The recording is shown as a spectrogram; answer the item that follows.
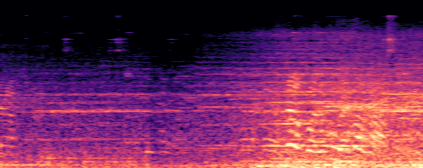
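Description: People's voices over street traffic noise, with louder calling starting about two and a half seconds in.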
